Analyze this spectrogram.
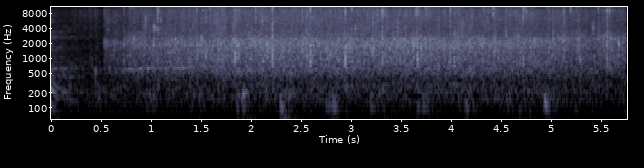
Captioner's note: audience applauding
